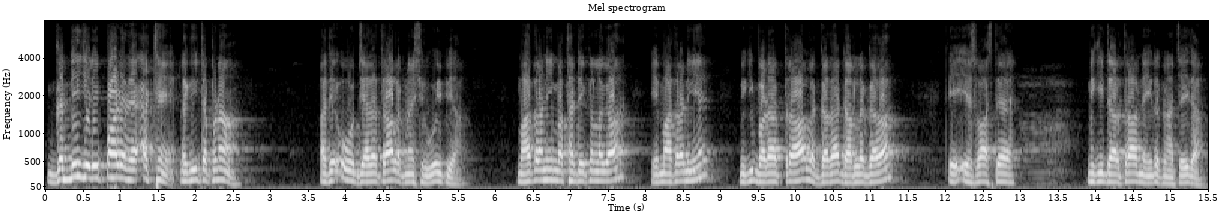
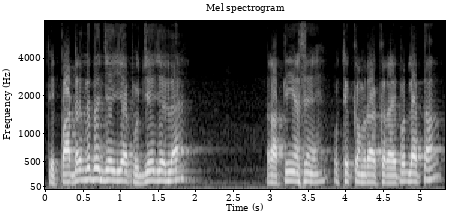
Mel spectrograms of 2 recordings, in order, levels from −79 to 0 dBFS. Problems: none marked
